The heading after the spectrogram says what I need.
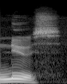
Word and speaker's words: NOUS: idea originally um the noose in as how it would be pronounced in ancient greek i simultaneously the way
